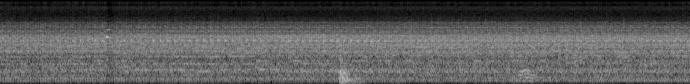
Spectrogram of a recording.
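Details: Suzuki Palette wagon after adjusting the two belt tensioner bolts to fix a squeal returning a month after a new belt: petrol engine idles steadily with even hiss, no belt squeal or chirp.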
